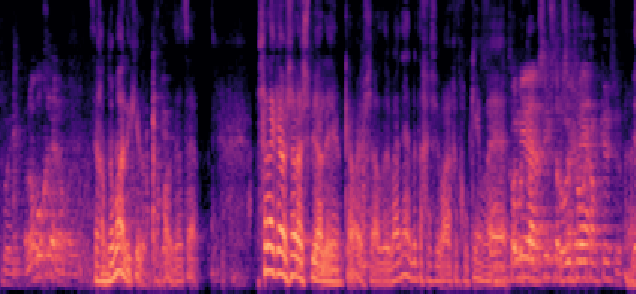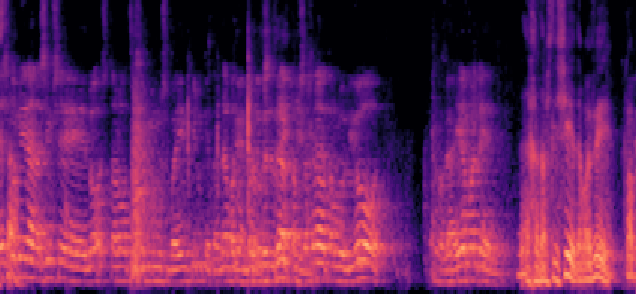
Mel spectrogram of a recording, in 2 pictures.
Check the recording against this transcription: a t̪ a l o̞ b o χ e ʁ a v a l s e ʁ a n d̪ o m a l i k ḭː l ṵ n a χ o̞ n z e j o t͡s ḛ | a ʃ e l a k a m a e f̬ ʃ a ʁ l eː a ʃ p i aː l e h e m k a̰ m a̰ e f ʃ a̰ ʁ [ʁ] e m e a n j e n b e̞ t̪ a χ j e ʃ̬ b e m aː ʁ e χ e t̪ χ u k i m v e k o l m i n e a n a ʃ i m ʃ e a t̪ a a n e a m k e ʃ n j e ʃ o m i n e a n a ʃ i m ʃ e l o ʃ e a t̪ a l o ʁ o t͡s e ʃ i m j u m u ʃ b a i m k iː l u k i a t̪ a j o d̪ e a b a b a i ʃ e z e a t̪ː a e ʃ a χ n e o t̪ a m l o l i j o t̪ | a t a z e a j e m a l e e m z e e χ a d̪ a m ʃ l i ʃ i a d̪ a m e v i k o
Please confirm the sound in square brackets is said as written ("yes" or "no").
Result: no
